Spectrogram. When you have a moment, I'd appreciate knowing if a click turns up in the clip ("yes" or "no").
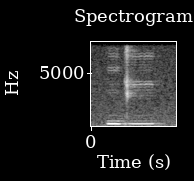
no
